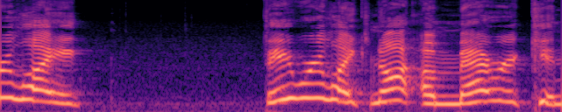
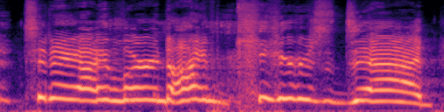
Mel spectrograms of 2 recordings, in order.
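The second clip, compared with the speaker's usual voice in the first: ordinary talk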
